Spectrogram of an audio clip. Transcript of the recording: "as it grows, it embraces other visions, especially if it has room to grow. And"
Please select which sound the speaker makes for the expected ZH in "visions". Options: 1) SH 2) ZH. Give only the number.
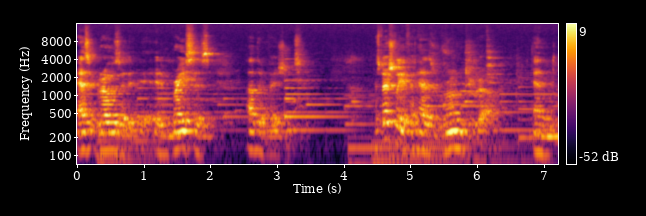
2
